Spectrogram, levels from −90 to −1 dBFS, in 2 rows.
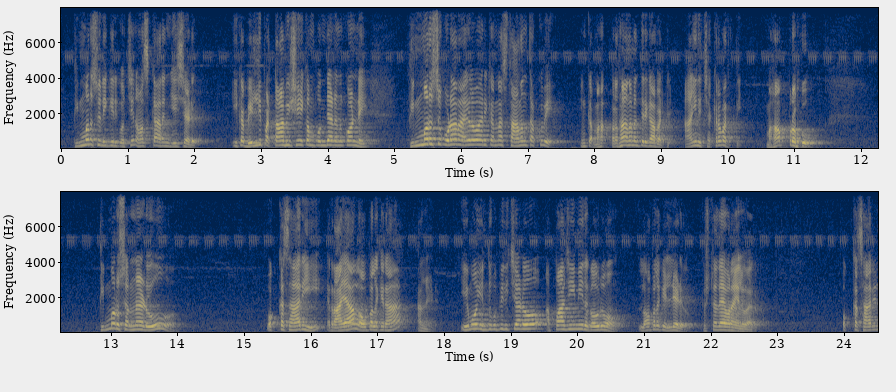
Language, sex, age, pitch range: Telugu, male, 50-69, 180-250 Hz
